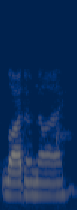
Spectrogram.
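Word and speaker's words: לַאדֹנָי: did not um remember that that would be pronounced ladonai so it makes sense but hey is adonai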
